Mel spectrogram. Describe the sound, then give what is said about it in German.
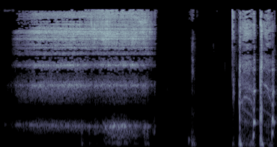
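A long, airy slurping of wine, a brief pause, then a quick cluster of sharp coughs as the wine goes down the windpipe. No one talks. “Wenn nicht die Hälfte davon fast in der Luftröhre landet.”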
